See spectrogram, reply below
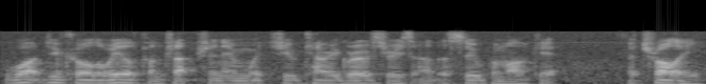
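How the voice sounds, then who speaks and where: A young man with a Midlands accent from Nottinghamshire, talking in a very low voice. He rambles through a casual vlog with self-deprecating asides. The audio is dull and lo-fi, with a faint hiss underneath. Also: fast talker. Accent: English Midlands (Nottinghamshire). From Nottinghamshire, England. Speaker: vlogger. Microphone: camera on tripod.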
